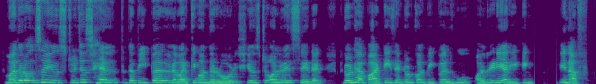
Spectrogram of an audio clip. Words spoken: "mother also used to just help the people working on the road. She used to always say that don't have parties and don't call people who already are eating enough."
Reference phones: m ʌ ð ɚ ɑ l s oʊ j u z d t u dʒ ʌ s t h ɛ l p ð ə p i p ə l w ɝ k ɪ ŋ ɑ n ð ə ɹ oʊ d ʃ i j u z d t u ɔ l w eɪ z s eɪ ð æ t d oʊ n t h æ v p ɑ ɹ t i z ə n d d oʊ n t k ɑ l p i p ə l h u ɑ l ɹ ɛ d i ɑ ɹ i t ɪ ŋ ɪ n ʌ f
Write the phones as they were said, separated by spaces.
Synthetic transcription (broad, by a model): m ʌ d ɚ ɑ l s oʊ j u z t u dʒ ʌ s t h ɛ l p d ə p i p ə l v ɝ k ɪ ŋ ɑ n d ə ɹ oʊ d ʃ i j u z t u ɔ l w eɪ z s eɪ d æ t d oʊ n t h æ v p ɑ ɹ t i z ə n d d oʊ n t k ɑ l p i p ə l h u ɑ l ɹ ɛ d i ɑ ɹ i t ɪ ŋ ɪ n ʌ f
